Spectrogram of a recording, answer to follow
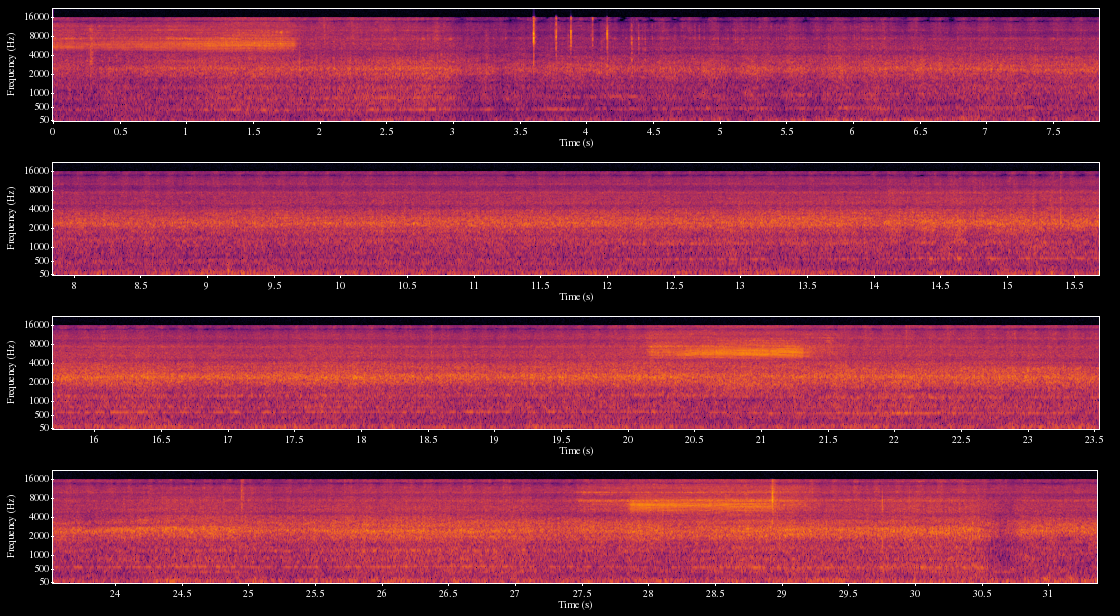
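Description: Mountain bike rolling fast downhill on asphalt: wind rushing over the microphone with the steady roar and hum of the tyres on the road. The hum rises slightly in pitch as speed builds.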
